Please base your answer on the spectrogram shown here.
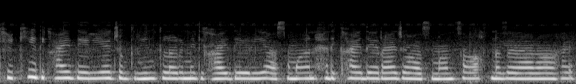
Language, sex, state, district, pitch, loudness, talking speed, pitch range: Hindi, female, Haryana, Jhajjar, 275 Hz, -12 LUFS, 270 wpm, 265-280 Hz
